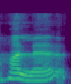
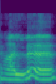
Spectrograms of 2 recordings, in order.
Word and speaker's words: Hal: space I am a Hal pronounced like Hallelujah says H uh thank you for the say hallelujah right that makes it easy for people to remember when you say Hal like Hallelujah uh so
